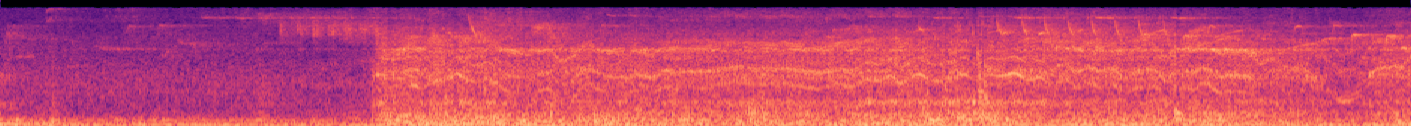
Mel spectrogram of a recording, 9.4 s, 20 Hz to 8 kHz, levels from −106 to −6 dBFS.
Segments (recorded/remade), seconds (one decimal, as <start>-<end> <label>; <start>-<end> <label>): 0.0-1.7 recorded; 1.7-2.7 remade; 2.7-9.4 recorded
